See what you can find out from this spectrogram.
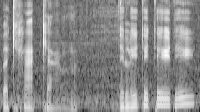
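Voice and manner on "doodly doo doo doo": ordinary talk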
